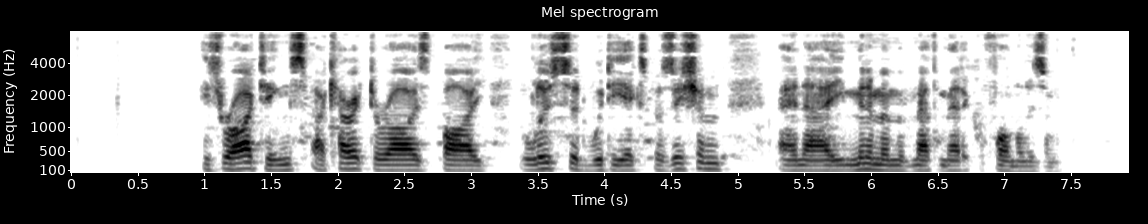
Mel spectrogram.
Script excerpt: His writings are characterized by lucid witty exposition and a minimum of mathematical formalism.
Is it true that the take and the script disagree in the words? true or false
false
